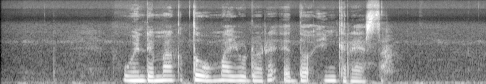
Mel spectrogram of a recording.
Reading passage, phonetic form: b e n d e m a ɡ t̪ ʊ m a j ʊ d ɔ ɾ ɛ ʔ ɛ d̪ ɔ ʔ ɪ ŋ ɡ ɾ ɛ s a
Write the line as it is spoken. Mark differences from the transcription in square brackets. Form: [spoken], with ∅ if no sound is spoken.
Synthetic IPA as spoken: [w] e n d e m a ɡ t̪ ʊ m a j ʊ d ɔ ɾ ɛ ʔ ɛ d̪ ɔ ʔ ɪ ŋ ɡ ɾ ɛ s a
